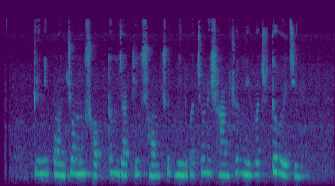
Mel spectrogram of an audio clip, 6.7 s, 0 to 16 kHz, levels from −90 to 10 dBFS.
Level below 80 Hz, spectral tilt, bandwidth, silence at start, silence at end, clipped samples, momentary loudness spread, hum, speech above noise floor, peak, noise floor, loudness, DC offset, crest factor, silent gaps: -82 dBFS; -4 dB/octave; 11.5 kHz; 0.4 s; 0.15 s; under 0.1%; 6 LU; none; 26 dB; -20 dBFS; -61 dBFS; -36 LUFS; under 0.1%; 16 dB; none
